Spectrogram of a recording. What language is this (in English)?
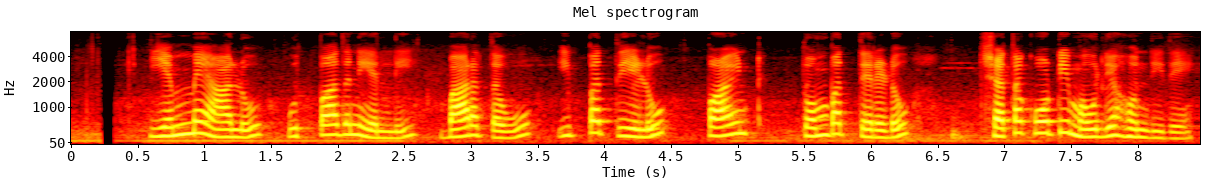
Kannada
